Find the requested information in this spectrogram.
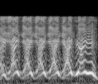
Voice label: Pain, A voice clip; Mario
